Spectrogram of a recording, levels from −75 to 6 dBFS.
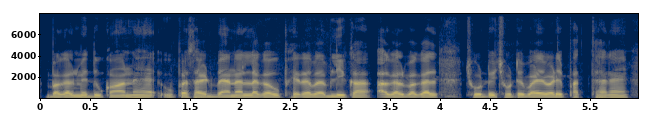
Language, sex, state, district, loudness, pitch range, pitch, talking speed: Hindi, male, Rajasthan, Nagaur, -18 LUFS, 100-110 Hz, 105 Hz, 180 wpm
